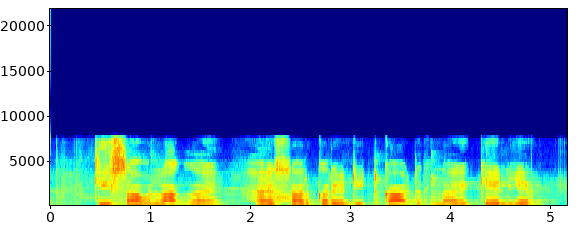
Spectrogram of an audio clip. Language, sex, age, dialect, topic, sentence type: Maithili, male, 18-24, Bajjika, banking, question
